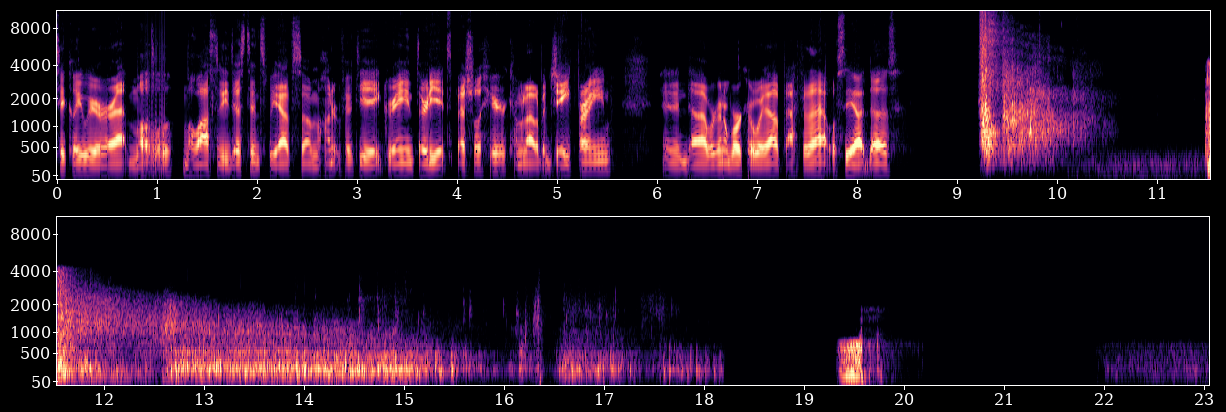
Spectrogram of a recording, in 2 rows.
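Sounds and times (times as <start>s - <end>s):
revolver shot crack: 9.2s - 10.6s
slow-motion gunshot boom: 9.2s - 10.7s, 11.4s - 15.8s.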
